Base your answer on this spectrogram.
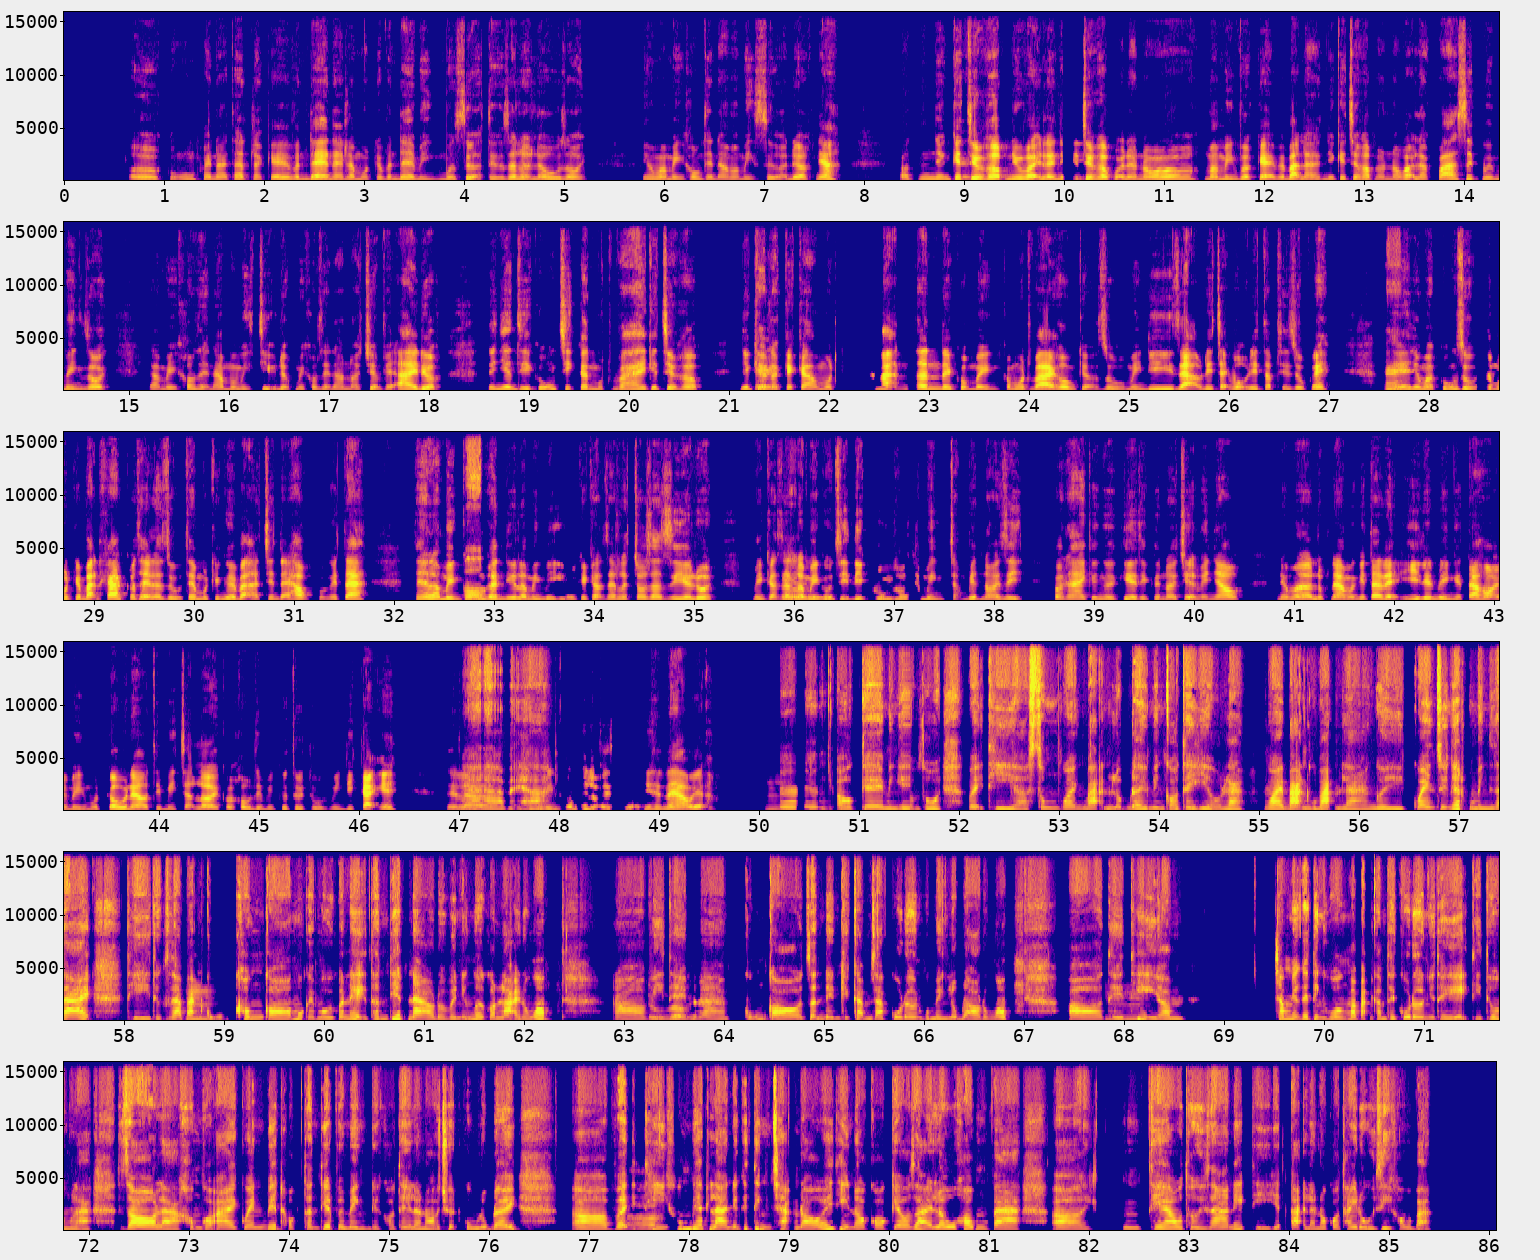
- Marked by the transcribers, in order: other background noise; tapping
- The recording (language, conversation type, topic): Vietnamese, advice, Cảm thấy cô đơn giữa đám đông và không thuộc về nơi đó
- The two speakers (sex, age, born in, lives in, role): female, 20-24, Vietnam, Vietnam, advisor; male, 20-24, Vietnam, Vietnam, user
